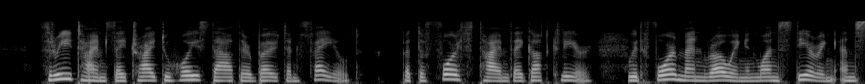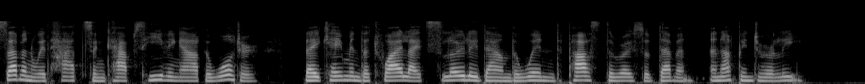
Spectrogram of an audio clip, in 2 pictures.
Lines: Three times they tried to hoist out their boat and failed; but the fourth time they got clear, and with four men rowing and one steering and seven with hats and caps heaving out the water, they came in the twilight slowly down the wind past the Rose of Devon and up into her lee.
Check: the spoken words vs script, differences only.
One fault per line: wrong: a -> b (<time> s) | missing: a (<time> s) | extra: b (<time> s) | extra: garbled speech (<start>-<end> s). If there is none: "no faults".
missing: and (5.9 s)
